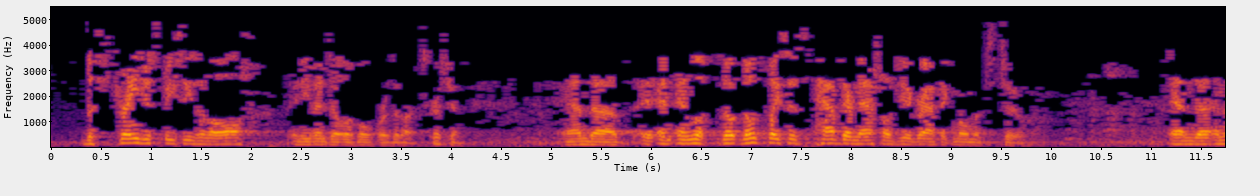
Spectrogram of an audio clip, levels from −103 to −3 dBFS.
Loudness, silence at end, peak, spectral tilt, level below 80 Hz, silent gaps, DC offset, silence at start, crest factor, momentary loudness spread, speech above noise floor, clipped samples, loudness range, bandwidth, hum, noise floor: -29 LUFS; 0 s; -12 dBFS; -9 dB/octave; -66 dBFS; none; under 0.1%; 0.25 s; 18 dB; 18 LU; 24 dB; under 0.1%; 6 LU; 5.2 kHz; none; -53 dBFS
